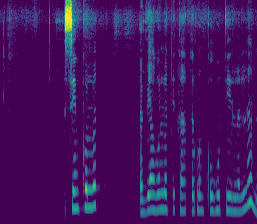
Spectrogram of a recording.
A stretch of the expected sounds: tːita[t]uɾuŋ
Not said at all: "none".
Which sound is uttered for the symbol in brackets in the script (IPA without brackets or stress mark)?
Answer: t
